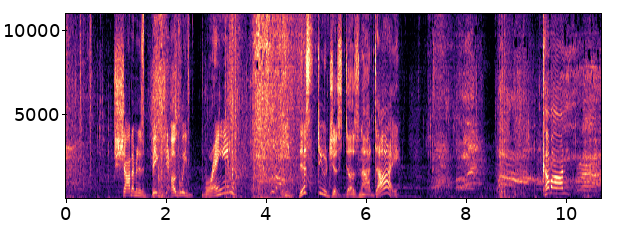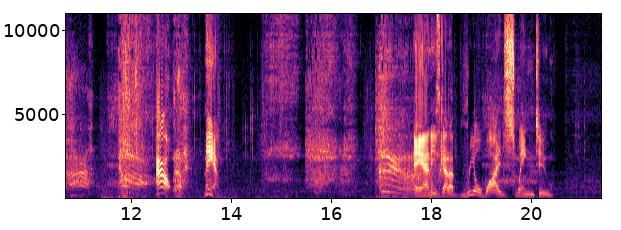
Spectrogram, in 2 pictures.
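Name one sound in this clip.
A monster growls and shrieks.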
